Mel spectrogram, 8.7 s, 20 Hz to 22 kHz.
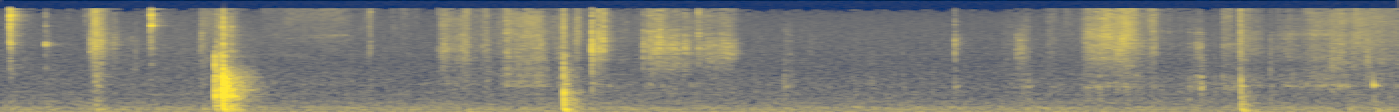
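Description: Sharp clicks and knocks with soft rustling between, as 19-gauge craft wire is handled and fitted to a wooden sign; the loudest knock comes about a second and a half in.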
